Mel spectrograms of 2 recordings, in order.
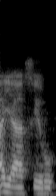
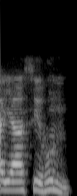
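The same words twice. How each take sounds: First: यासिरु ending in a short "u", no "n"; tanween dropped. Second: यासिरुन ending in a sounded "n"; with tanween. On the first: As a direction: end यासिरु on "-ru" without tanween. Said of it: "ये तनवीन खत्म हो गई". (यासिरु बिना तनवीन, अंत में छोटा उ) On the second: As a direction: say यासिरुन with "-run" at the end. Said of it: "इस पर तनवीन थी". (यासिरुन तनवीन के साथ, अंत में न) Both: Shown as a demonstration.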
